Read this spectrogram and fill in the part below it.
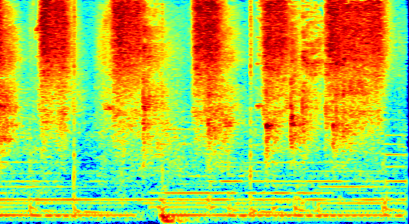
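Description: Spray paint can coating a washer and dryer, several close hissing bursts of a few seconds each over a low background hum, without speech.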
